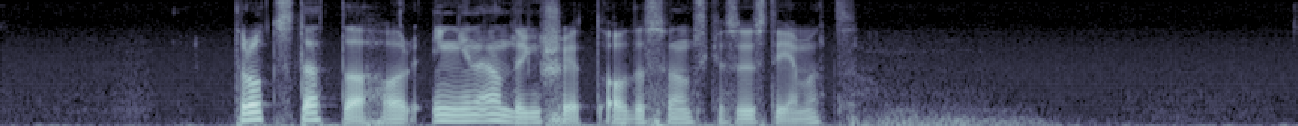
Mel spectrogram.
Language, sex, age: Swedish, male, 20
